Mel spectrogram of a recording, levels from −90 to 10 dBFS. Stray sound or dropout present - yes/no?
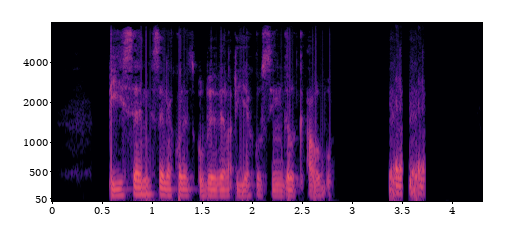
yes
